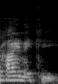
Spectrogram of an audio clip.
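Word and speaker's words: Heinicke: team led by taylor heineke is that how you say his name hinaki heineke i don't really know all i know is it sounds like the beer company he doesn't need to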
